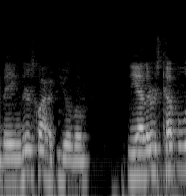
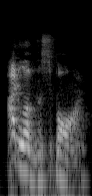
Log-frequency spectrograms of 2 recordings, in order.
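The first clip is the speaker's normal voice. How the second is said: slow, deliberate, drawn-out delivery. Imitating the creator of Spawn: Todd McFarlane impression. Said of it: "And he talks like this".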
